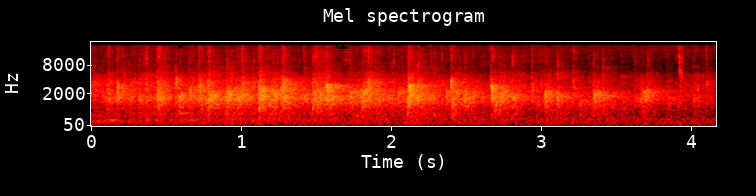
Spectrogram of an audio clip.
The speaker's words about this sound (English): This is the word of the Lord. That certainly deserved a round of applause.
